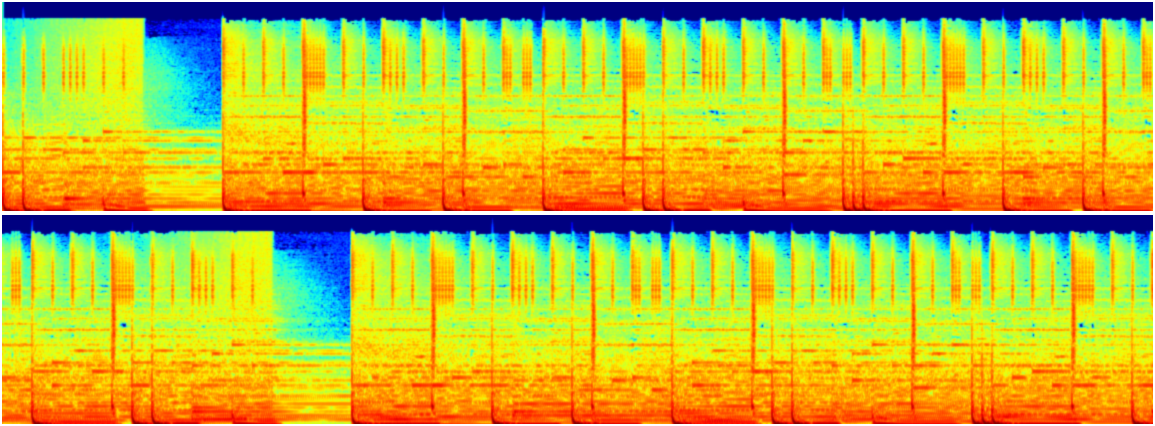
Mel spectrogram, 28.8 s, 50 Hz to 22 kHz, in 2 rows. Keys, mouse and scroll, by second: 0.7 click, 7.6 ctrl+d, 8.4 click, 10.1 click, 10.4 ctrl+d, 11.2 click, 13.9 click, 18.2 click, 20.5 click, 22.2-24.3 drag, 24.3-25.3 scroll down 1, 25.3 click, 25.3 scroll down 1, 25.3-28.5 drag.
